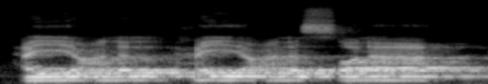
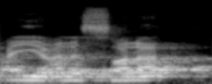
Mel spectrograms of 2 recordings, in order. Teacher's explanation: maka sepatutnya mengucapkan ha pada as-salah.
